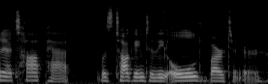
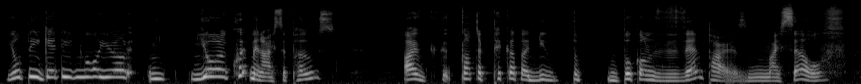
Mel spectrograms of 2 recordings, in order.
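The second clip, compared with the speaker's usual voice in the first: nervous Quirrell; 6 semitones higher, 5 dB louder than usual. A narrator's reading. Quirrell stammers on.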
